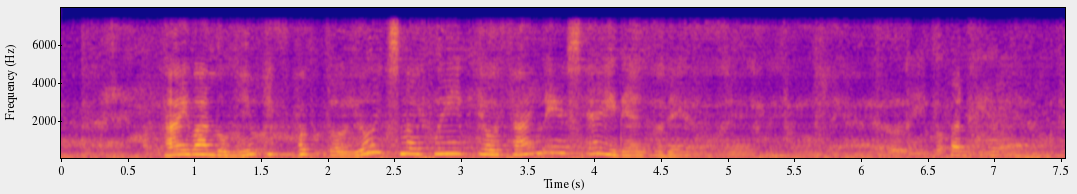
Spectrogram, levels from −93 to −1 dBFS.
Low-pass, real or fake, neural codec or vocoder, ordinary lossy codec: 7.2 kHz; fake; codec, 24 kHz, 0.9 kbps, WavTokenizer, small release; none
